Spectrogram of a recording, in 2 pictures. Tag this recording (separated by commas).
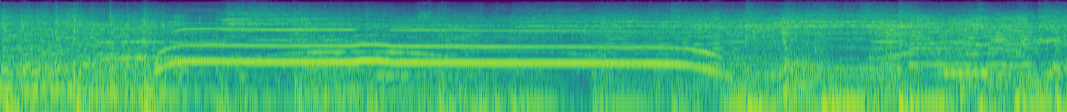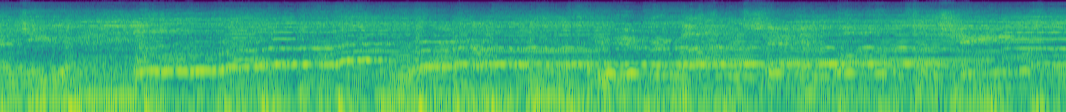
Music, Singing, Rock and roll, Roll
